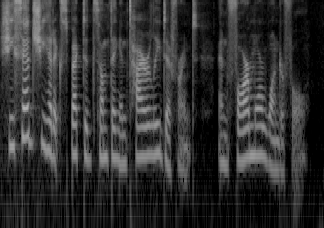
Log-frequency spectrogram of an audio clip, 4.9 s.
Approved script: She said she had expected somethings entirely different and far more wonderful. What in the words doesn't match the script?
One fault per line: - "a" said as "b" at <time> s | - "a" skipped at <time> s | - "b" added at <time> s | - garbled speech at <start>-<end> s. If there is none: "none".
- "somethings" said as "something" at 1.4 s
